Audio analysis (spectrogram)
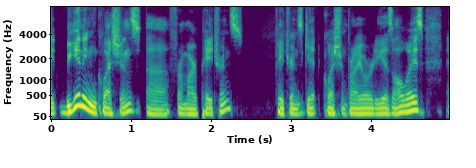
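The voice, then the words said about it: Formal business-like reading voice. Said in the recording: “put on my business voice”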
